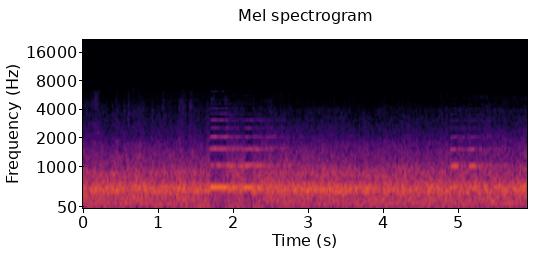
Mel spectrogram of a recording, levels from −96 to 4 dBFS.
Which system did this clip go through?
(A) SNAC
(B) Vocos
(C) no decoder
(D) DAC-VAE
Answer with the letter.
C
